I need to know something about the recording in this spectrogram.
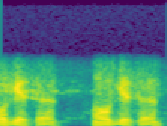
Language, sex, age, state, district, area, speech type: Tamil, male, 30-45, Tamil Nadu, Madurai, urban, conversation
